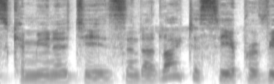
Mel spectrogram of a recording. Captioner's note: speaking French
